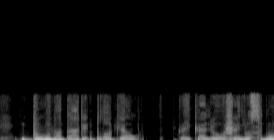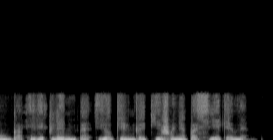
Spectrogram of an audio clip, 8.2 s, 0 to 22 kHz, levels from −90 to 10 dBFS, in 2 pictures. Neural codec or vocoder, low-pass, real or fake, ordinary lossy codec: codec, 16 kHz in and 24 kHz out, 0.6 kbps, FireRedTTS-2 codec; 7.2 kHz; fake; Opus, 64 kbps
